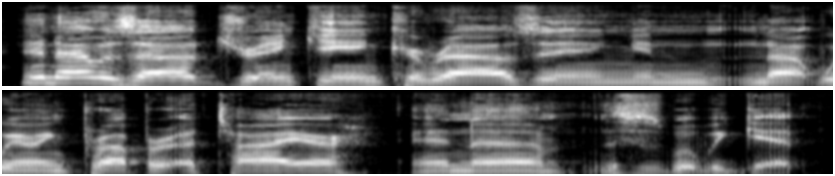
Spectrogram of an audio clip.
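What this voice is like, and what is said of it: Voice sounds sick. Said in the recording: “got seriously ill, as you can hear in my voice probably”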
